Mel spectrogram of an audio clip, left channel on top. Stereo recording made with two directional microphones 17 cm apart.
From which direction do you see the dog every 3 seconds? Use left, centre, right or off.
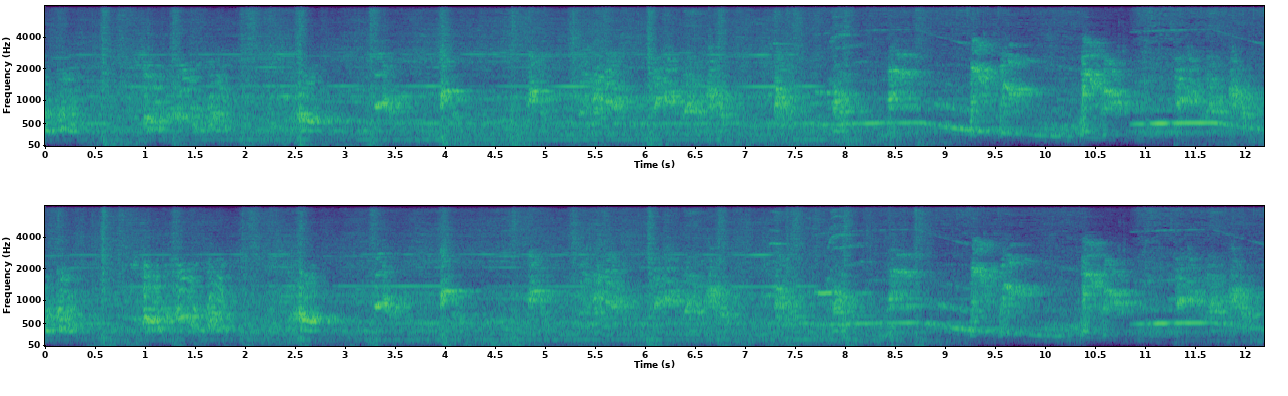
right, centre, left, left.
